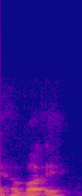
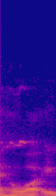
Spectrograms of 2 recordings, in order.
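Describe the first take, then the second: First: "Hawaii" with a V sound for the W; Polynesian pronunciation. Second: Said in the usual way. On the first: Shown as a demonstration. Correcting the American on Polynesian speech, "Hawaii" said with a V. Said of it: "Hawaii is two V's together". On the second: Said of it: "We don't say Hawaii".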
